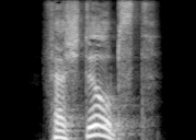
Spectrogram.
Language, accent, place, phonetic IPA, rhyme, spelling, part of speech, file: German, Germany, Berlin, [fɛɐ̯ˈʃtɪʁpst], -ɪʁpst, verstirbst, verb, De-verstirbst.ogg
- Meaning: second-person singular present of versterben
